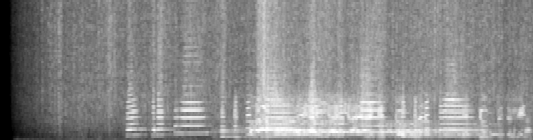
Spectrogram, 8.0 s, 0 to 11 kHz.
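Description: Acoustic-era 1912 shellac 78 rpm record: surface hiss, then a few short held brass notes, followed by several men's voices talking over one another as a crowd.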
